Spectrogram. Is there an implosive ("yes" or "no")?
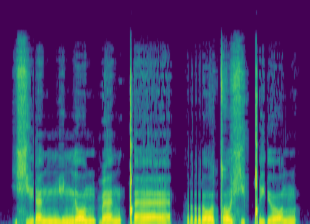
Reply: yes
